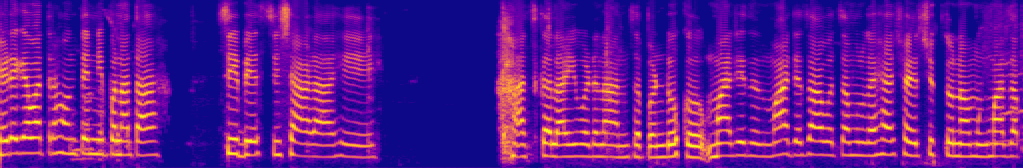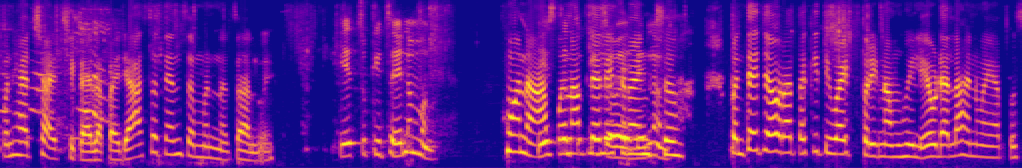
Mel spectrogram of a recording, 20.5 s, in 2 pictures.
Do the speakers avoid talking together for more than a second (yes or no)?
no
